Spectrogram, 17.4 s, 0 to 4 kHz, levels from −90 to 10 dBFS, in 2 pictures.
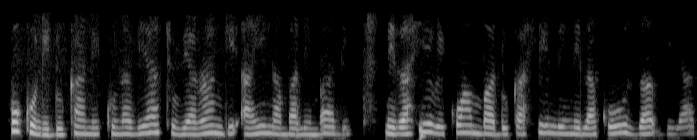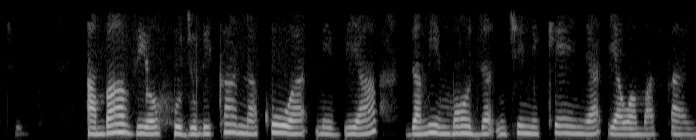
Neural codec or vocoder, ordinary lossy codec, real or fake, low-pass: vocoder, 44.1 kHz, 128 mel bands, Pupu-Vocoder; MP3, 32 kbps; fake; 3.6 kHz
